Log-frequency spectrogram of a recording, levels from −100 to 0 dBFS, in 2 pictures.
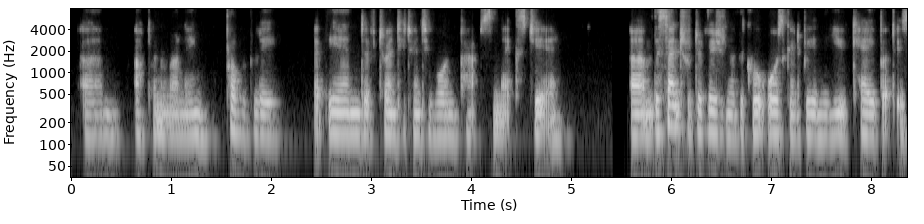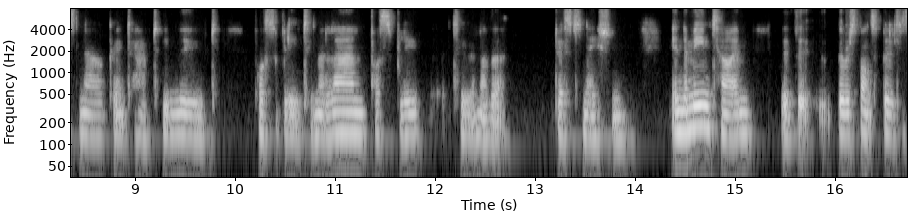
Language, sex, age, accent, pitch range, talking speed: English, female, 40-59, British, 130-155 Hz, 175 wpm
